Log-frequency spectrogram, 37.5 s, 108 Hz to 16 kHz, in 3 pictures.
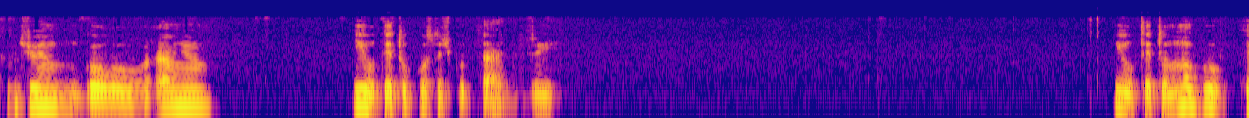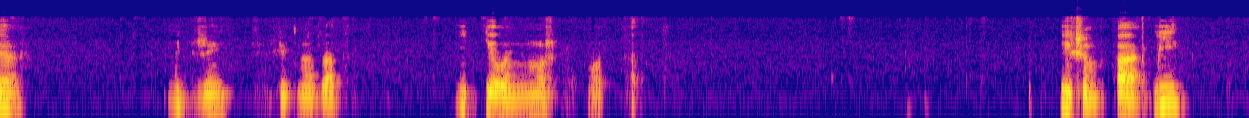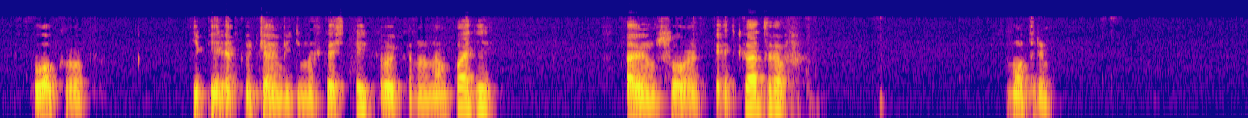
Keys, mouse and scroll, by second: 0.8 click, 1.1 r, 3.8 click, 5.0 g, 9.3 middle click, 11.0 click, 12.3 r, 14.3 g, 17.0 click, 17.4 g, 20.9 click, 21.5 r, 23.5 a, 23.9 i, 26.2-26.9 scroll down 1, 27.1 click, 27.1-28.5 scroll down 1, 28.5 KP_3, 33.6 click, 36.0 click.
